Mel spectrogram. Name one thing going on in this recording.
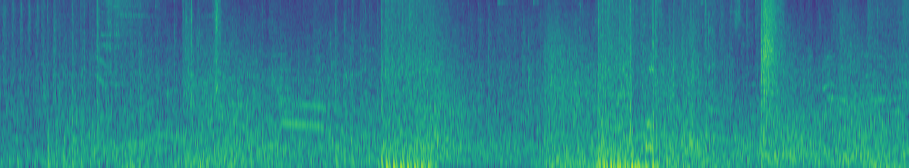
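Gunshots fire in bursts, echoing through a large hall.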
